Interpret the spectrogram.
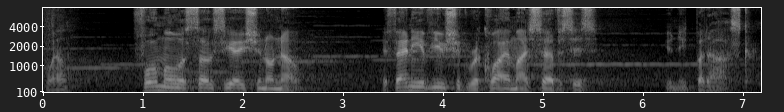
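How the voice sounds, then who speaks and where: Cool knight with swooping intonation. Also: male voice, lowish voice, animated, measured pace, soft background music. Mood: wry, loyal. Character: loyal, courteous male dragoon knight, coolly self-assured. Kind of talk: video game cutscene acting.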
